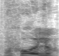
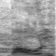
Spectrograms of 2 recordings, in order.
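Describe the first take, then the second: First: The vowel sounds like 'oh' in go. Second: The vowel sounds like 'ow' in cow. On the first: The speaker calls it right. "इसको बोल बोलेंगे" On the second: The speaker calls it wrong. "बाउल नहीं बोलेंगे"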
